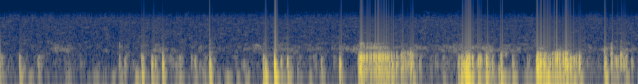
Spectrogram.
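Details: Loud stomach growling from a healthy adult male's digestive system; normal bowel sounds.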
